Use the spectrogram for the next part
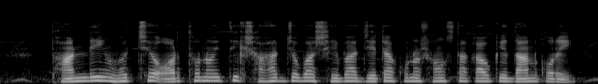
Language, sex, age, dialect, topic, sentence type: Bengali, male, 36-40, Northern/Varendri, banking, statement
